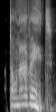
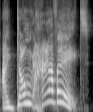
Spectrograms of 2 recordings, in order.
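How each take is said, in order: First: High, soft little denial; quiet high-pitched aside; small-voiced protest. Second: High, drawn-out protest; high-pitched emphatic denial. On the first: Softer repeat of protest. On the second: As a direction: stretch it out high in exasperation. Emphatic protest, then softer repeat. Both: Real, not acted.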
